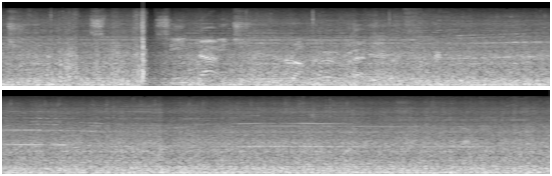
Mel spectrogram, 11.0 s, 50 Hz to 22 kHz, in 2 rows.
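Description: Steady cabin noise inside a Boeing 747-400 airliner on approach: its engines and the airflow over the fuselage run at a constant level. About a second and a half in there is a single sharp click and a brief drop in level.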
